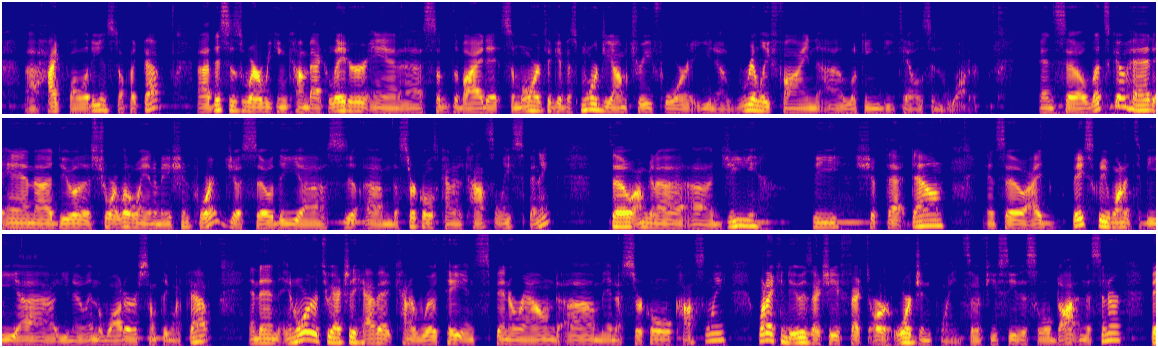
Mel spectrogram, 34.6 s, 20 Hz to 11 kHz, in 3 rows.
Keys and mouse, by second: 10.6-11.1 shift+middle drag, 13.4-13.7 shift+middle drag, 17.7 shift+middle click, 21.5 shift+middle drag, 22.8 shift+middle click, 24.9 ctrl+s, 25.1-25.6 shift+middle drag, 30.9 middle drag, 34.0-34.6 middle drag.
